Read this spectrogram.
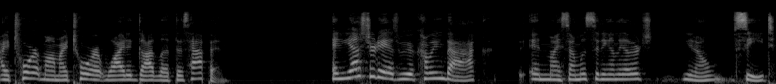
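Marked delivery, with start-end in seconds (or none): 0.0-2.3 imitated tearful crying voice. Retelling how her son came to her on the court: imitating her son crying. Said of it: "came to me on the court crying and saying".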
